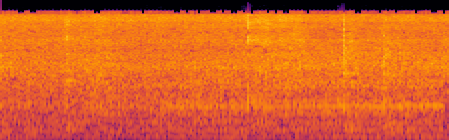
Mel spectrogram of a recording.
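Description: Soybean chunks stir-fried in a pan for a spiced bhuna dish, giving a steady broadband sizzling hiss with faint scraping stirs, close and continuous with no talking.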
